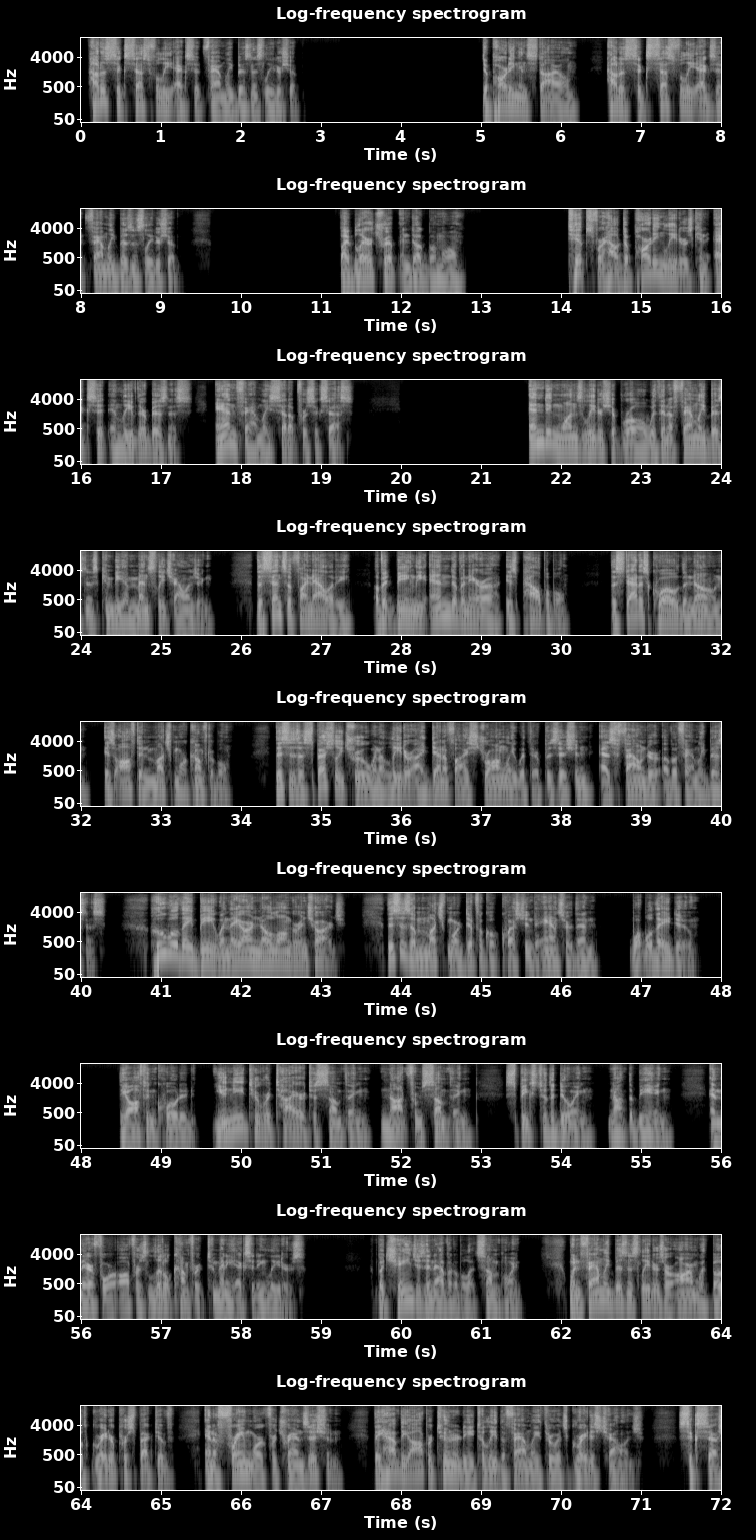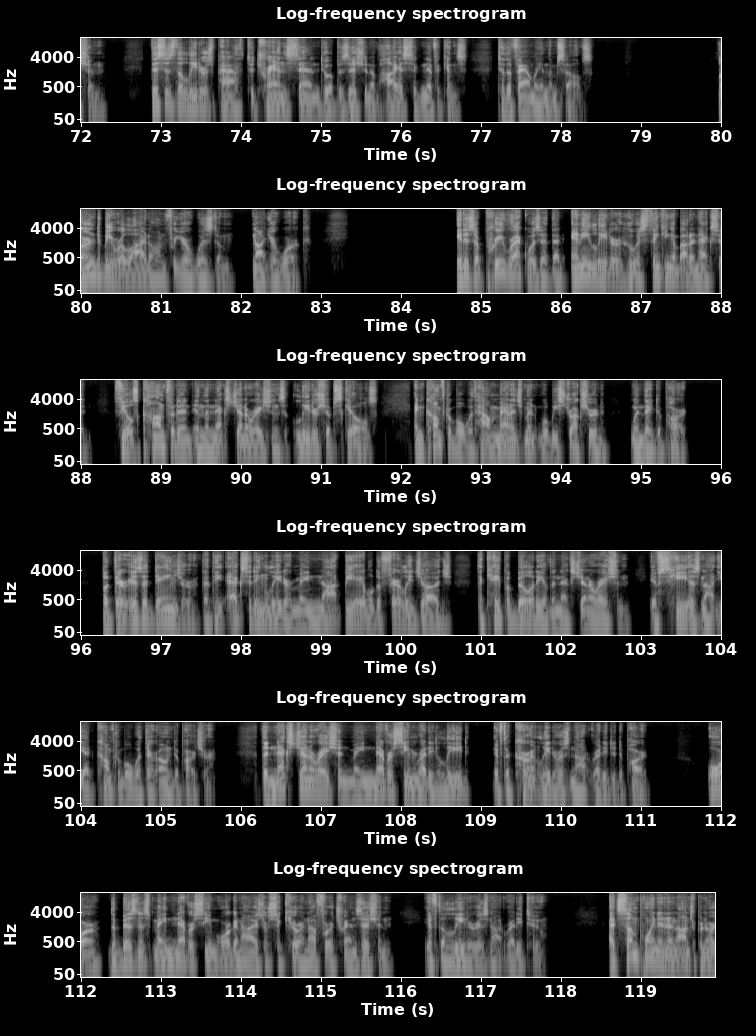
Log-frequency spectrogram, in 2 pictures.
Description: Departing in Style: How to Successfully Exit Family Business Leadership Tips for how departing leaders can exit and leave their business—and family—setup for success Loading the Elevenlabs Text to Speech AudioNative Player...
